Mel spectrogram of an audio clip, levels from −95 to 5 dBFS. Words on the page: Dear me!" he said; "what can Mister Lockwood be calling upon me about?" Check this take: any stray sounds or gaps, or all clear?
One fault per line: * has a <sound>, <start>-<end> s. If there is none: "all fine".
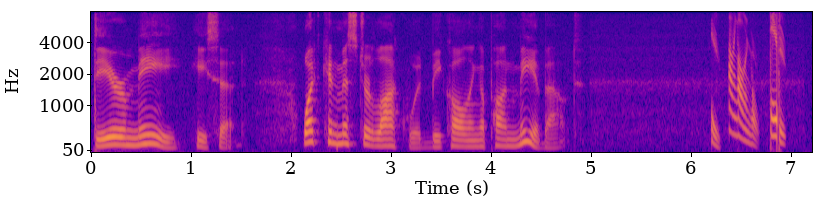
* has a chirp, 6.2-7.0 s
